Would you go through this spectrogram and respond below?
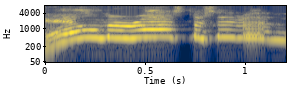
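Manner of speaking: put-on thick Scottish accent. Retelling how a tiny woman used to greet him: Sandra's thick Scottish accent. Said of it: "had a really thick Scottish accent".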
